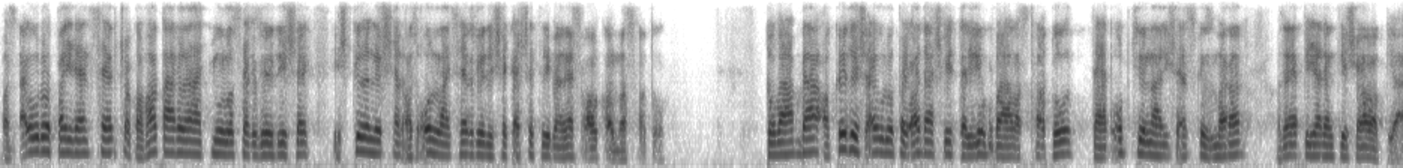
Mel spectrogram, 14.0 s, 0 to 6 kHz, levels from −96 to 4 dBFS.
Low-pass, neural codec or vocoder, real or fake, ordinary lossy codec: 5.4 kHz; codec, 16 kHz, 2 kbps, FreqCodec, smaller model; fake; Opus, 32 kbps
